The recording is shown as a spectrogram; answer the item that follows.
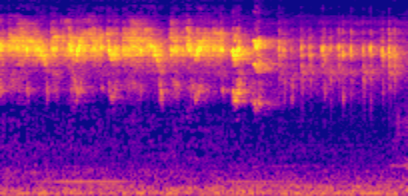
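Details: Swiftlets in Dương Tơ commune, Phú Quốc, Vietnam, where birds are said to be very few: dense, continuous high twittering chirps, overlapping and buzzy, forming a steady shimmering chorus that fades slightly toward the end.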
